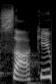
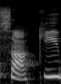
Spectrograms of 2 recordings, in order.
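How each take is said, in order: First: Two syllables, ending in an 'eh' vowel. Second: Two syllables, ending in an 'ee' vowel. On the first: This is the Japanese name of the drink. "इसको साके बोला जाता है" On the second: Some people say it this way. "कुछ लोग इसको साकी भी बोलते हैं"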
